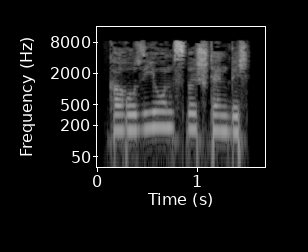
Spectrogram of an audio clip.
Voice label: "korrosionsbeständig", German; adjectives

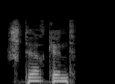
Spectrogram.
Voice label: "stärkend", German; adjectives

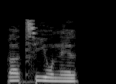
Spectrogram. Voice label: "rationell", German; adjectives

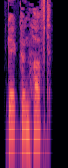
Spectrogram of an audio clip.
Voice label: "geckenhaft", German; adjectives

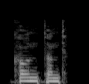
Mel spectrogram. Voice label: "konternd", German; adjectives

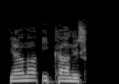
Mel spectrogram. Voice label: "jamaikanisch", german; adjectives

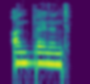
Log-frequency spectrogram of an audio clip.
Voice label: "anbrennend", German; adjectives

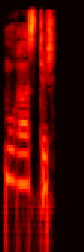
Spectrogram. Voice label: "morastig", German; adjectives

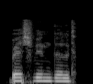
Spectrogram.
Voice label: "bechwindelt", German; adjectives

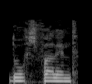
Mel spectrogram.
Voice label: "durchfallend", German; adjectives

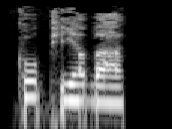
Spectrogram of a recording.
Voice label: "kopierbar", German; adjectives

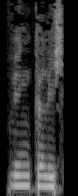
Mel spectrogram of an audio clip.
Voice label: "winkelig", German; adjectives

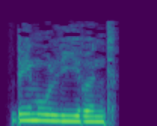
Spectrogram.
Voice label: "demolierend", german; adjectives

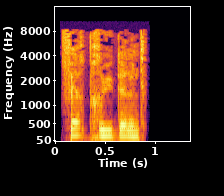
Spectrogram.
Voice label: "verprügelnd", german; adjectives

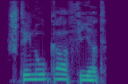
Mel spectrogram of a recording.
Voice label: "stenographiert", German; adjectives

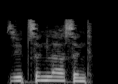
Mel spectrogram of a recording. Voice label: "sitzenlassend", german; adjectives

